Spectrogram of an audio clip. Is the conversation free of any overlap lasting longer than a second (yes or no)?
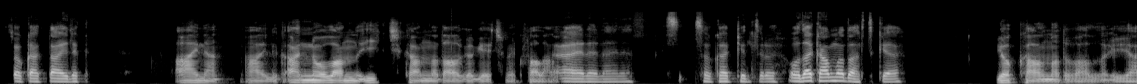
yes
